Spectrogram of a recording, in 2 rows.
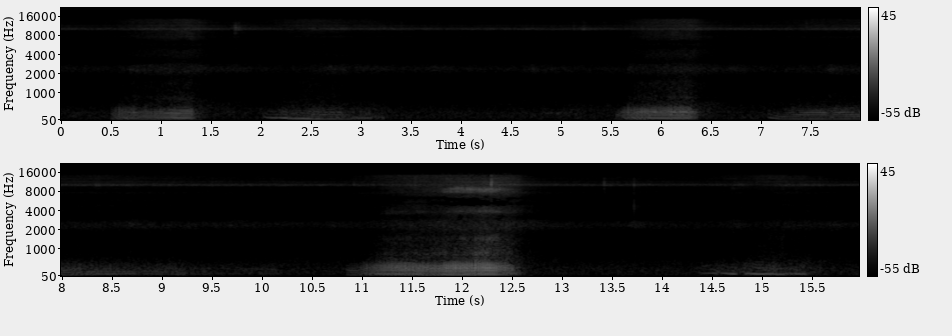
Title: Frenchie, Tazzy, Off-switch Snore 01-12-18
